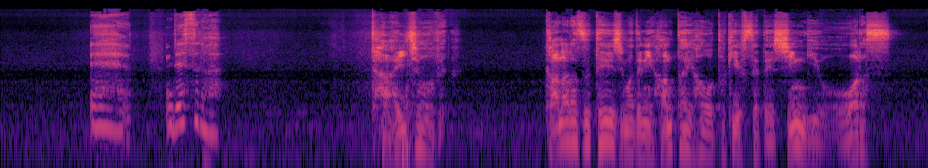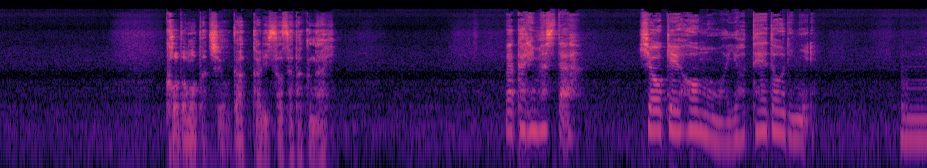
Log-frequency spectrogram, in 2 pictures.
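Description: A young woman speaks calmly and softly.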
